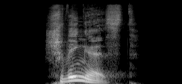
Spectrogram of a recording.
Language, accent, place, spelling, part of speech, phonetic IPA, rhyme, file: German, Germany, Berlin, schwingest, verb, [ˈʃvɪŋəst], -ɪŋəst, De-schwingest.ogg
- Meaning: second-person singular subjunctive I of schwingen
